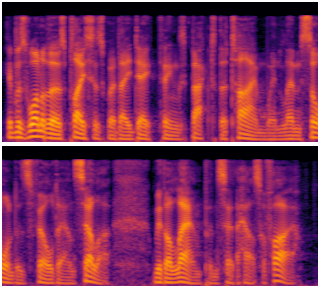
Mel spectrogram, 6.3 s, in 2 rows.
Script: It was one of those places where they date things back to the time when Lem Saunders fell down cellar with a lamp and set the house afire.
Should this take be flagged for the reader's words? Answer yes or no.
no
